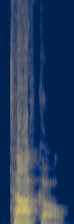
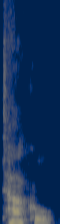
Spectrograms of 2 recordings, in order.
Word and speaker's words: Taco: a city is called Taco. But first of all, know that an unaccented letter O at the end of a Portuguese word makes an U sound.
